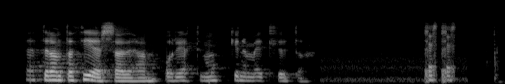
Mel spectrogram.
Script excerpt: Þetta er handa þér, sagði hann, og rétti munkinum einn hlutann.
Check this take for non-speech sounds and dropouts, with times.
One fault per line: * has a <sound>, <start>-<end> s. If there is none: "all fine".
* has a laugh, 4.2-4.6 s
